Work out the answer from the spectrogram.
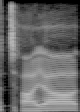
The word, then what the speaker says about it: छाया: अस्त्यत्र छाया छत्रात्, अस्त्यत्र छाया छत्रात्, च भी पढ़ना है। छाया, मात्र छाया नहीं है, छाया, च और छ, छाया, च का आधा उच्चारण और छ।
